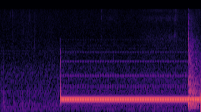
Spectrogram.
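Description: Steady electronic telephone ringing tone from a smartphone's speaker as an outgoing call is placed. It starts about half a second in and holds at one even pitch for about two seconds.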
